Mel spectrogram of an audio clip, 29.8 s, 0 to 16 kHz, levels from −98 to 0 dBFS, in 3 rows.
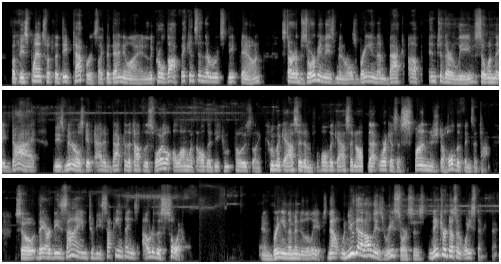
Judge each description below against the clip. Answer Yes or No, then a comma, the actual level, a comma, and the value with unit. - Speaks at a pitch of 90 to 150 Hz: Yes, low, 135 Hz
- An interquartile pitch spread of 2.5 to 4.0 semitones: Yes, average, 3.3 semitones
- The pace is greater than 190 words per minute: Yes, fast, 205 wpm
